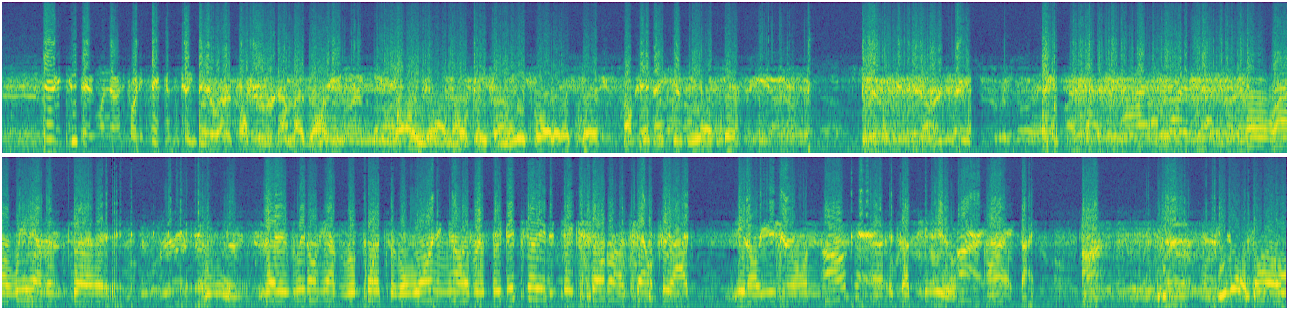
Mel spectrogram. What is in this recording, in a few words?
911 Emergency Tornado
